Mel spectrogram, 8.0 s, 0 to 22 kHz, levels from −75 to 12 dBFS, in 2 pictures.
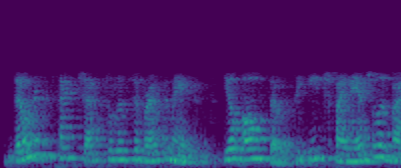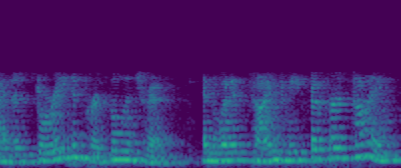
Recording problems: off-mic speech; far
high frequencies cut off; severe; nothing above 3.5 kHz
room echo; slight; dies away in 0.5 s

